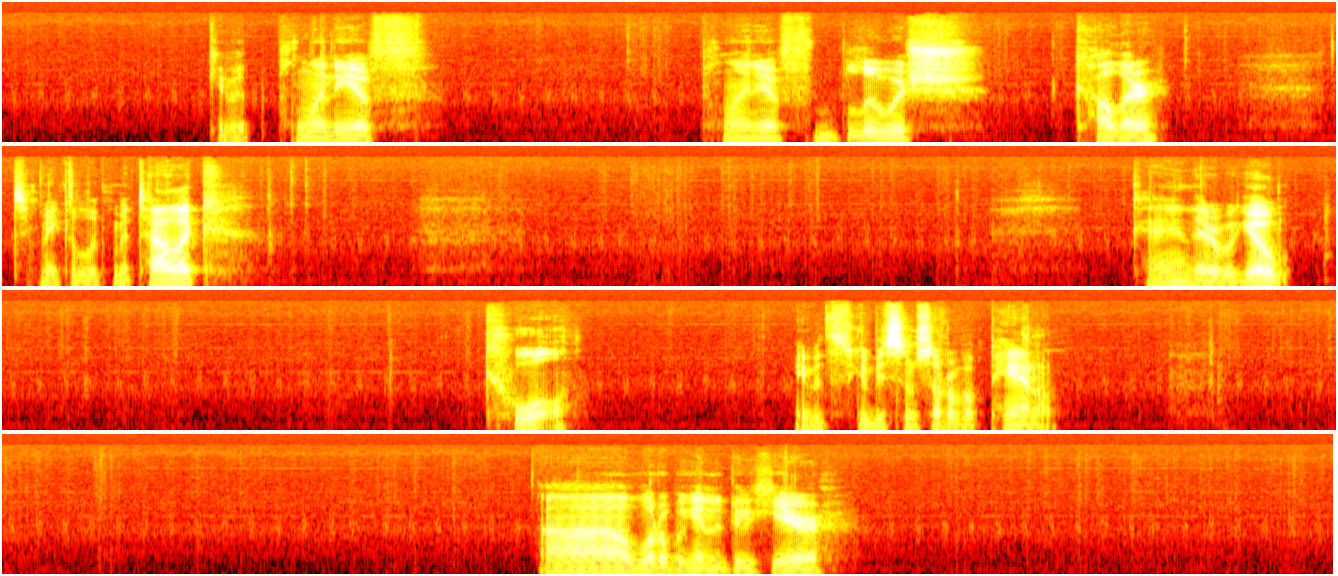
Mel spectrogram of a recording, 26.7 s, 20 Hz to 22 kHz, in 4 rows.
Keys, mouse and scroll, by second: 7.9 f, 13.7 ctrl+shift+a, 19.5 ctrl+z, 20.0 w, 25.4 ctrl+shift+a.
